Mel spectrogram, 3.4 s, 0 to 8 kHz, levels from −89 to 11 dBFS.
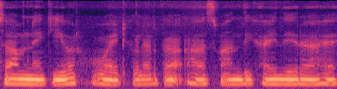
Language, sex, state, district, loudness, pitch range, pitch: Hindi, male, Himachal Pradesh, Shimla, -13 LUFS, 110-115 Hz, 110 Hz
